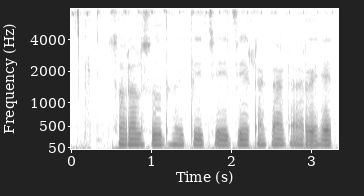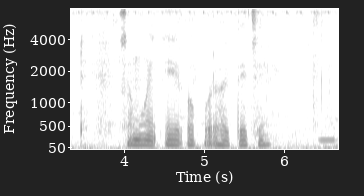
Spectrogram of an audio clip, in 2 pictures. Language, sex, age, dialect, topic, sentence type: Bengali, male, 18-24, Western, banking, statement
